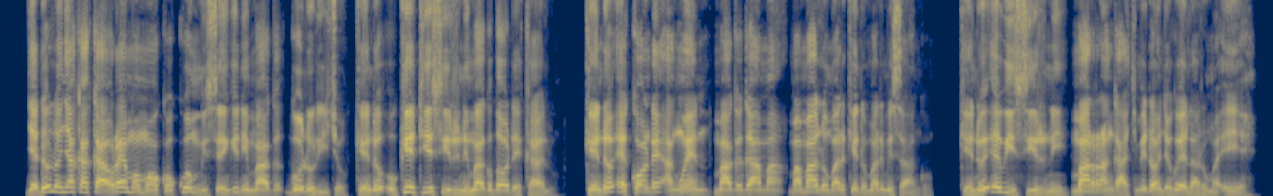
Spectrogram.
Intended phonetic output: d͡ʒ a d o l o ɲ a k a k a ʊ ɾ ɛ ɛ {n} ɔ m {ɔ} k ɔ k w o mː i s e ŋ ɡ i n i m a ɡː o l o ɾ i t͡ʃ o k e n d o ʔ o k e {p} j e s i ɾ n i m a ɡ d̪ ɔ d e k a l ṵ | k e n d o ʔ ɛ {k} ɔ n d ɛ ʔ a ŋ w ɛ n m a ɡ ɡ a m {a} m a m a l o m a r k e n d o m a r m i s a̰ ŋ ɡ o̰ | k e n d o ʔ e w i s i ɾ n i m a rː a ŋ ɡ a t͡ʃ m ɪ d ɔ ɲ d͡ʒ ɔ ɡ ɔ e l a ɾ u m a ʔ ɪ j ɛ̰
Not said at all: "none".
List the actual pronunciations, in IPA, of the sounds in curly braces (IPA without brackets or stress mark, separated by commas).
m, ɔ, t, k, a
